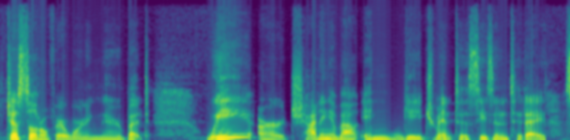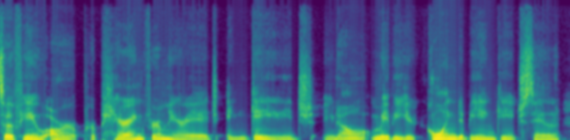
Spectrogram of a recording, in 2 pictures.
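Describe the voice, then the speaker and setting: Soft-spoken young woman with a gravelly voice. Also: fairly low pitch, normal speed, dry recording, clean studio sound. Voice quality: slightly raspy. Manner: earnest, chatty, encouraging. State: strained voice, talking softly. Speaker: podcast host. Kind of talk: casual faith podcast talk.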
